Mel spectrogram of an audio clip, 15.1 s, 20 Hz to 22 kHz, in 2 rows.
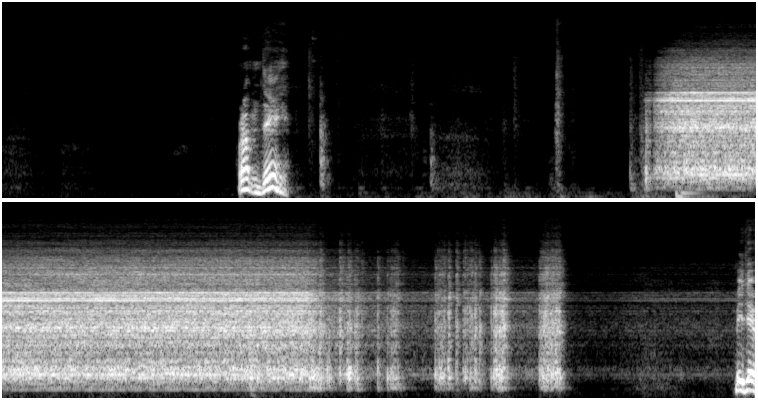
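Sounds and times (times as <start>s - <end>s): radio static with high whistle: 6.4s - 15.0s.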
